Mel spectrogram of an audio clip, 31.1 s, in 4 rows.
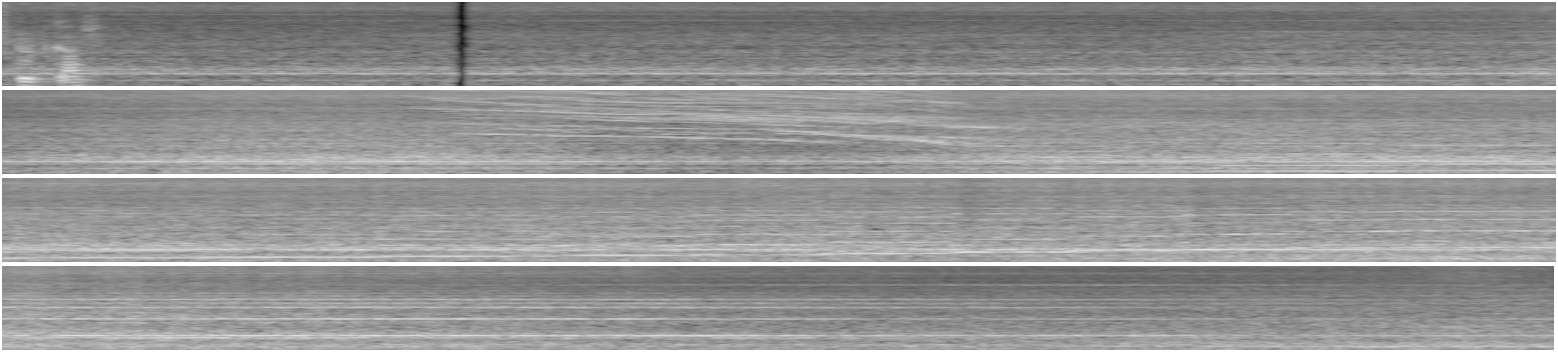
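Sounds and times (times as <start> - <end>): electric locomotive hum: 0.0 - 31.0
high whistling tones sweeping down: 7.6 - 31.0.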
